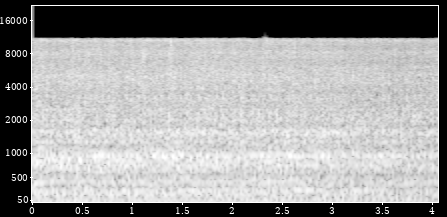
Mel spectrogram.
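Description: RK 37 compact tractor's diesel engine running steadily as the tractor drives forward carrying a log in its front loader grapple.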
